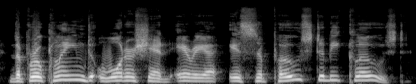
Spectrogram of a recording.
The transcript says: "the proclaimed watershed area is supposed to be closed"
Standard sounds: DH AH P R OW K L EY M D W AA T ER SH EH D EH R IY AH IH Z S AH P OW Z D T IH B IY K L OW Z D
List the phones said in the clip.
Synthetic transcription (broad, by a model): DH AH P R OW K L EY M D W AA T ER SH EH D EH R IY AH IH Z S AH P OW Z T IH B IY K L OW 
